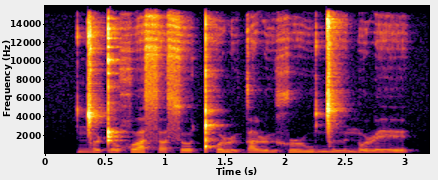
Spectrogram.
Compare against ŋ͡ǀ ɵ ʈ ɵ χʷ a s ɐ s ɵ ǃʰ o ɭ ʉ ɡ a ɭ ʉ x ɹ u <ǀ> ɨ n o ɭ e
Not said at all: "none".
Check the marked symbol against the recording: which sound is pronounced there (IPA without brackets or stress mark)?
ŋ͡ǀ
